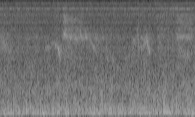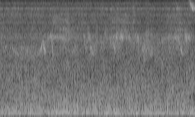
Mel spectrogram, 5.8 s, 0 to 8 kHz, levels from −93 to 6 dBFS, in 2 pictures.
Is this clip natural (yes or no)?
no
